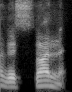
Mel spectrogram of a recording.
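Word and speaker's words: विश्वम्: फिर न उच्चारण विश्वम में विश्वन मा नहीं होगा विश्व जगतसु ऐसे ही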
